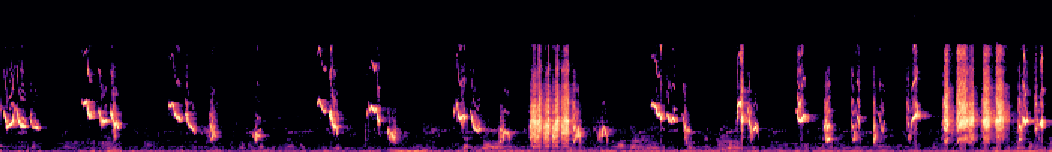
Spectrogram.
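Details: Lure recording of a long-tailed shrike meant to make silent shrikes sing: a long sequence of sharp slurred whistles and chips repeated about every half second, broken by loud harsh grating bursts.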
